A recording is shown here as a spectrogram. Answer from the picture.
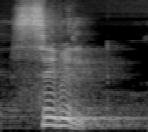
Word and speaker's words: civil: If C is followed by E or I or Y, the pronunciation of C will be S. Cell, like civil, C-I-V-I-L, C-I. Here is C is followed by I. The pronunciation of C will be S. Civil.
